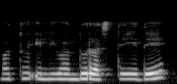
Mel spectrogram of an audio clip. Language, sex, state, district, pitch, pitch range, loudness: Kannada, female, Karnataka, Bidar, 250 Hz, 245-255 Hz, -16 LUFS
